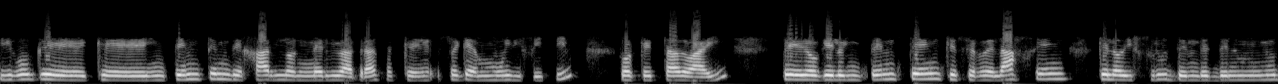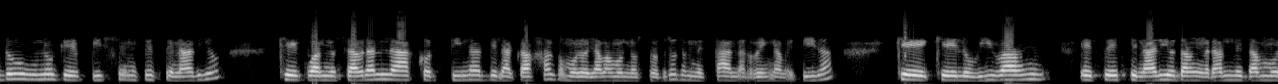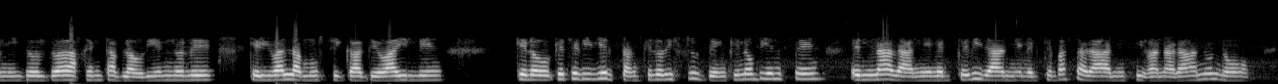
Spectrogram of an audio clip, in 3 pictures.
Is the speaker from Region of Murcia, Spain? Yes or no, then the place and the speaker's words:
yes; Cartagena, Region of Murcia, Spain; que si no somos los cartageneros, ¿quién va a ser?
